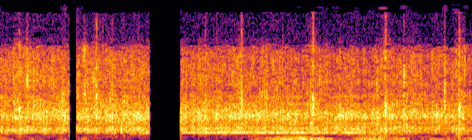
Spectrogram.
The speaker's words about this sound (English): I actually like everybody to give a huge round of applause for Christian Valor.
